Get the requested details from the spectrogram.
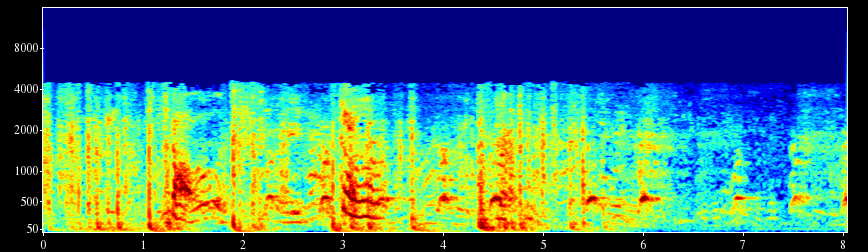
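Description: A bare-handed fistfight between a marshal and a man named Keeler: several heavy smacking blows land amid gruff grunts and strained vocal noises, ending with a body dropping and a few quieter shuffles.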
